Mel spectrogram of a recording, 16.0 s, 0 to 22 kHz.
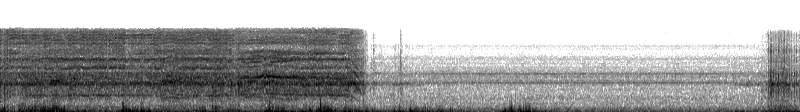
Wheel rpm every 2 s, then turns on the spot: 160, 160, 160, 80, 0, 0, 0, 10.
6-8 14-16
